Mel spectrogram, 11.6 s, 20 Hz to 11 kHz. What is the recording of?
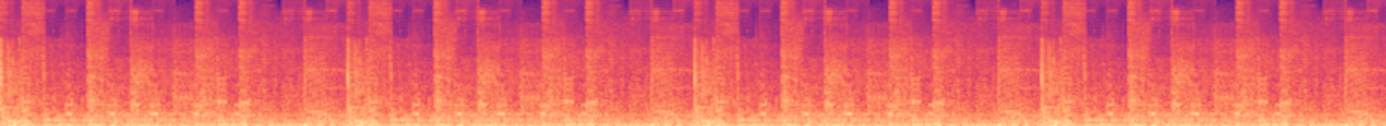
Instrument samples > Percussion
This 166bpm Drum Loop is good for composing Industrial/Electronic/Ambient songs or using as soundtrack to a sci-fi/suspense/horror indie game or short film.
Alien, Ambient, Dark, Drum, Industrial, Loop, Loopable, Packs, Samples, Soundtrack, Underground, Weird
